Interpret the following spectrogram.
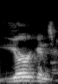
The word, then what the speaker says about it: Jurgens: they're looking at this cameron jurgen's pick which is the correct pronunciation i had to make i had to make sure that it was obviously the whole time yeah the j is violent but when you listen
